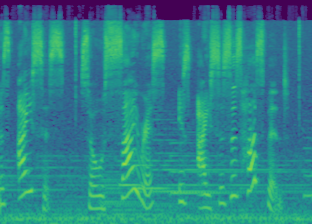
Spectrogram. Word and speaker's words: Isis: Egyptian mythology too oh horse's mom is named Isis but in ancient Egyptian it's pronounced closer to ISA or ASA how do I explain this creepy Uncle no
